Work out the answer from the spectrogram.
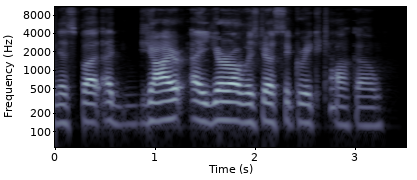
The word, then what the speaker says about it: gyro: well, okay, you're probably gonna hate me for saying this, but a euro is just a Greek taco. Yes. You Mm, mean a gyro? Euro. It's pronounced Euro.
